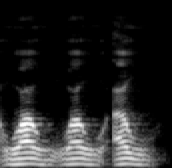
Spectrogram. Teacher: apa namanya gambar ee ilustrasi makhorijul huruf Ini contohnya huruf wau tempat keluar huruf wau yaitu dari kedua bibir dengan cara mengumpulkannya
